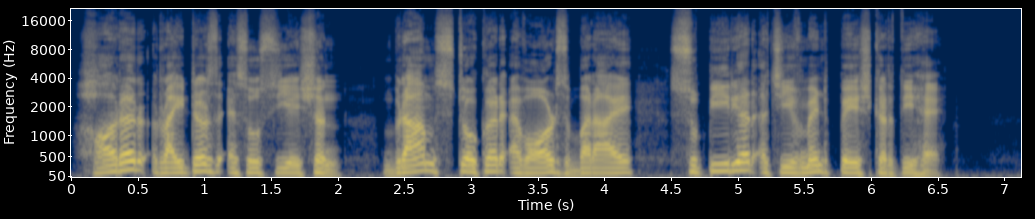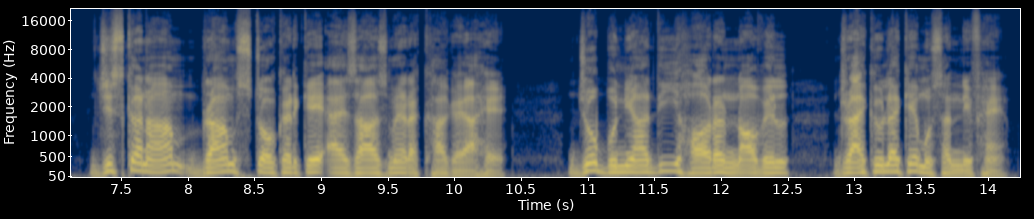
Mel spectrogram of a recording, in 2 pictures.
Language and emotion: Urdu, neutral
